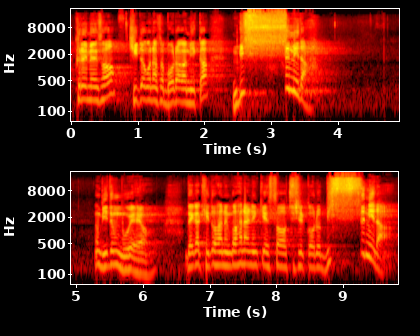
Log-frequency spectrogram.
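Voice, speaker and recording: A male senior pastor delivers a Sunday sermon in a church sanctuary, firing rhetorical questions at the congregation one after another. His voice is a little high, pushed and bright, and the church hall is reverberant.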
